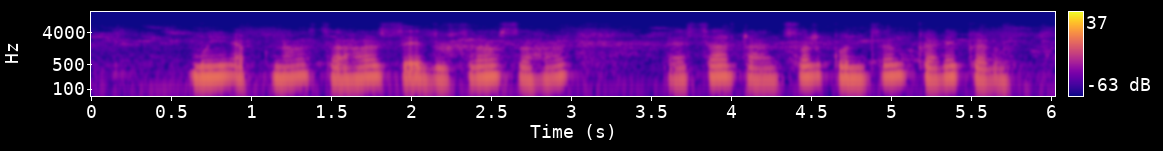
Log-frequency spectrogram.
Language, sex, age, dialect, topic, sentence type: Magahi, female, 18-24, Northeastern/Surjapuri, banking, question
